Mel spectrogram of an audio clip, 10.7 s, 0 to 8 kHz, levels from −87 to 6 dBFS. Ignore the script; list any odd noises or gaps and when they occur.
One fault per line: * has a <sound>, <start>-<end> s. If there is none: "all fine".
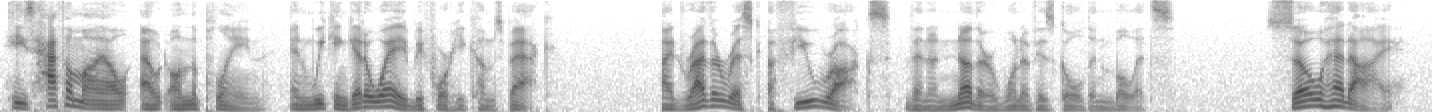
all fine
